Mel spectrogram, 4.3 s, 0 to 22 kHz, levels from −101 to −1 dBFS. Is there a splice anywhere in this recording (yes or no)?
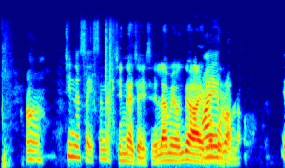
no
